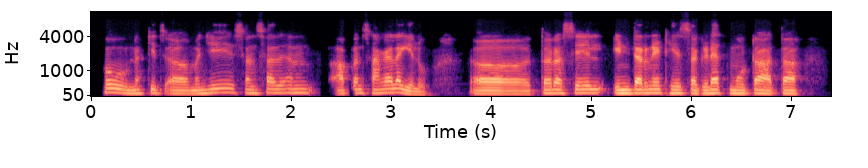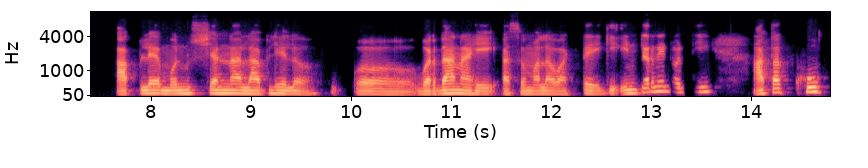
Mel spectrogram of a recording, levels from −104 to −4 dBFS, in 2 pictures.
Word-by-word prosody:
हो. 160 - +3 0.2
नक्कीच. 125 +1 -4
अ, 115 -1 0
म्हणजे 145 +6 -2
संसाधन 145 +2 -3 0.4
आपण 140 +4 -4
सांगायला 145 +3 0
गेलो, 105 -8 0 0.5
अ, - - -2 0.6
तर 130 +1 +2
असेल, 140 +2 -1 0.2
इंटरनेट 135 +2 +4
हे 130 0 +2
सगळ्यात 130 +2 +1
मोठं 125 +1 +1
आता, 120 0 +3 0.7
आपल्या 125 0 +2
मनुष्यांना 125 +1 +2
लाभलेलं 115 -2 0 0.4
अ, - - -6 0.6
वरदान 125 +3 +5
आहे. 115 -1 +1
असं 110 +2 -3
मला 115 0 0
वाटतंय, 110 +1 -3
की - - -3
इंटरनेटवरती 180 +5 -2 0.5
आता 160 +6 +2
खूप 180 +1 +1
125 Hz, 120 wpm, -23 LUFS, 115-140 Hz, 0.7 s, वरदान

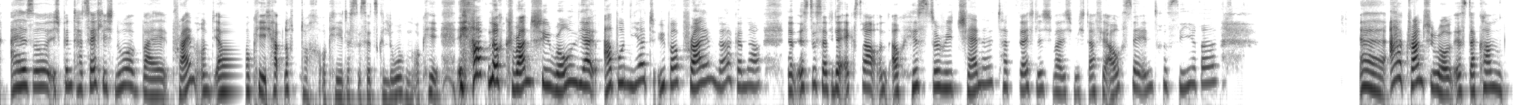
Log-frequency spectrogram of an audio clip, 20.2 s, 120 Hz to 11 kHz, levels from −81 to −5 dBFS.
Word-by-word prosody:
Also, 265 +1 +1
ich 235 -1 -4
bin 270 +1 -3
tatsächlich 255 0 -2
nur 265 +3 -3
bei 185 -5 -3
Prime 200 - +2
und, 220 0 -7
ja, 215 +1 -1
okay, 220 0 -3
ich 190 - 0
habe 220 -1 +2
noch 230 - -5
doch, 195 -6 -14
okay, 165 +1 -8
das 175 0 -11
ist 170 - -7
jetzt 175 0 -7
gelogen, 175 0 -7
okay. 175 +2 -6 0.2
Ich 265 0 +5
habe 445 -3 +8
noch 335 -1 +8
Crunchy 285 +3 +5
Roll 265 +7 +1
ja 275 -2 +6 0.2
abonniert 305 +4 -1
über 290 +3 -2
Prime, 315 +3 +3
ne, 275 +7 -5
genau. 265 0 -6 0.4
Dann 225 -1 -1
ist 260 +2 -3
es 290 -1 -5
ja 245 -2 +1
wieder 240 0 +1
extra 250 +1 +1
und 230 0 -8
auch 220 +1 +1
History 260 -1 -2
Channel 260 +6 -2
tatsächlich, 245 -2 -6
weil 210 -1 -6
ich 205 0 -13
mich 195 -2 -13
dafür 205 +3 -4
auch 240 - -5
sehr 245 -2 -6
interessiere. 275 +5 -9 1.9
Äh, 245 -6 +2
ah, 385 +1 +5
Crunchy 300 -4 +5
Roll 195 -5 +1
ist 220 +2 -3
da 220 - +3
kommen 250 0 -2
250 Hz, 165 wpm, -23 LUFS, 220-275 Hz, 1.9 s, habe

